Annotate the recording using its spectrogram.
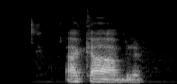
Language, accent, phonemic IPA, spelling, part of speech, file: French, Canada, /a.kabl/, accable, verb, LL-Q150 (fra)-accable.wav
- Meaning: inflection of accabler: 1. first/third-person singular present indicative/subjunctive 2. second-person singular imperative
